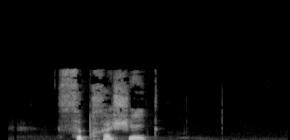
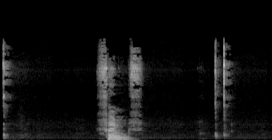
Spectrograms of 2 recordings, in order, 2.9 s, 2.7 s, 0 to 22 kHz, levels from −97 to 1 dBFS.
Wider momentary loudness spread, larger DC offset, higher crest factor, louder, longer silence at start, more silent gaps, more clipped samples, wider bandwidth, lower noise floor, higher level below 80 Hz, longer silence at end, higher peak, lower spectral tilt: about the same, 13 LU vs 12 LU; neither; second, 22 dB vs 30 dB; first, -29 LUFS vs -34 LUFS; first, 0.6 s vs 0 s; neither; neither; second, 12 kHz vs 16 kHz; about the same, -80 dBFS vs -79 dBFS; first, -80 dBFS vs under -90 dBFS; first, 1.45 s vs 0.45 s; second, -12 dBFS vs -8 dBFS; first, -2.5 dB/octave vs 0 dB/octave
